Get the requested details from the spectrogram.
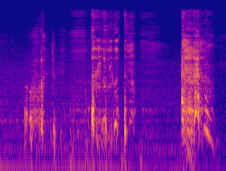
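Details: A few harsh, explosive coughs in short bursts from an adult who is vaping, after some low throat noises, in a quiet room. Finding: cough.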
